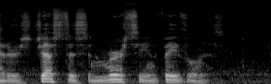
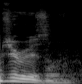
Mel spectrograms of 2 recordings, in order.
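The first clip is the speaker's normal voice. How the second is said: a lower, softer sorrowing repeat of the name; soft lament; 4 semitones lower, 4 dB quieter than usual. Acted. Jesus grieving over the city, a low, soft sorrowful repeat. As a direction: let the name fall away in sorrow.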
